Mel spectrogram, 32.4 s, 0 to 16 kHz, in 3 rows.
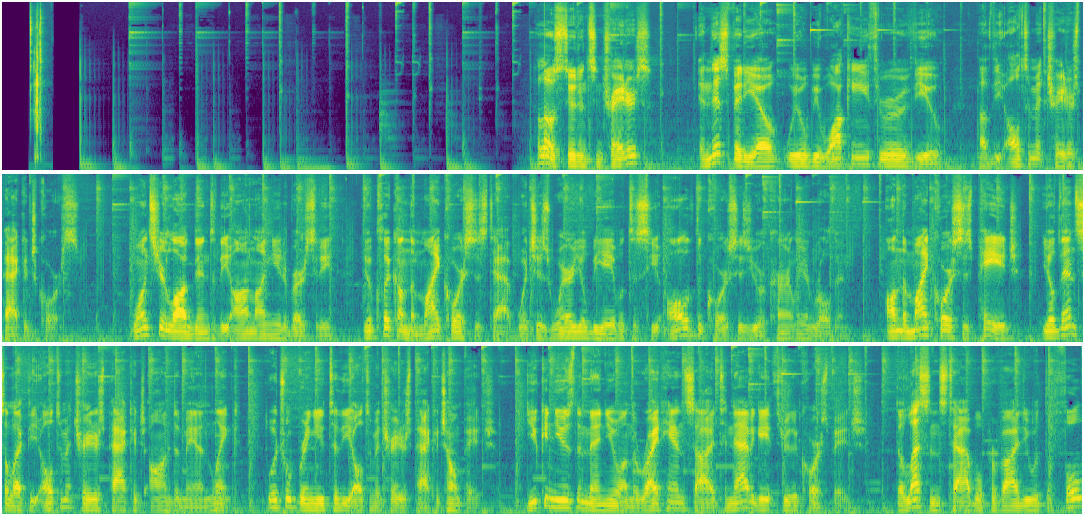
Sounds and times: Music: 0.8s - 32.4s
Speech: 5.4s - 32.4s.

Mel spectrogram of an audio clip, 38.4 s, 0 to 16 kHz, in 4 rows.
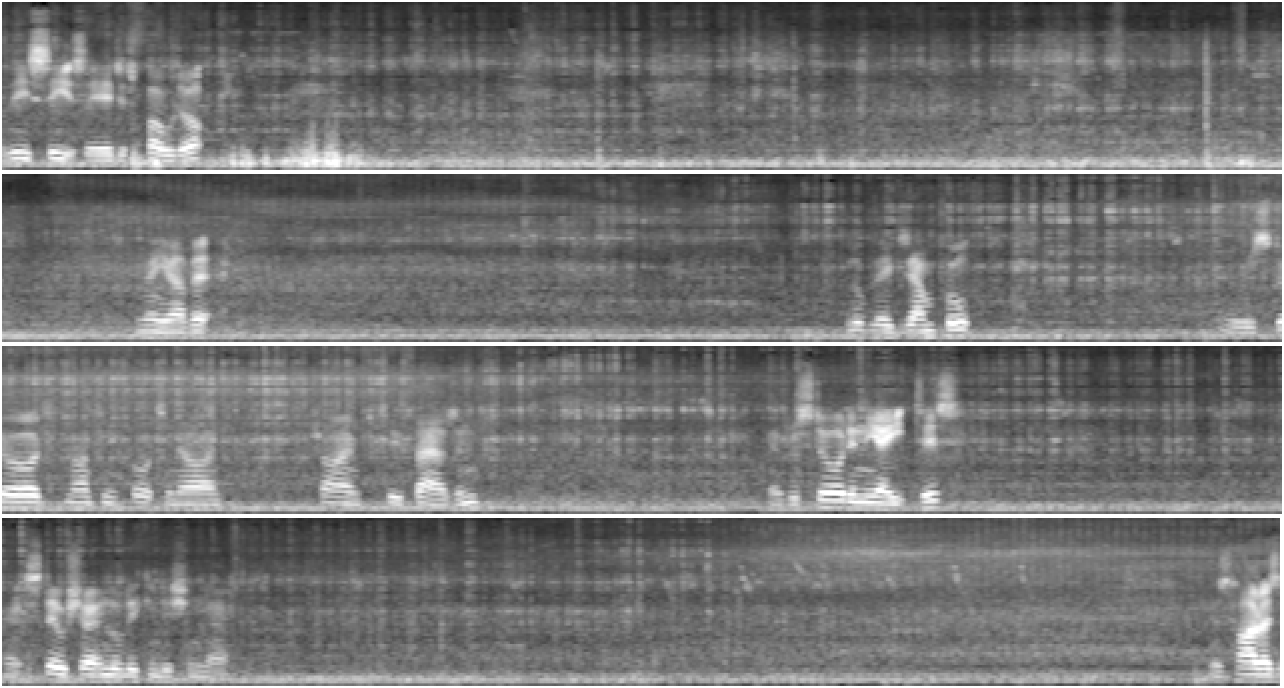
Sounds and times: Vehicle: 0.0s - 38.3s.

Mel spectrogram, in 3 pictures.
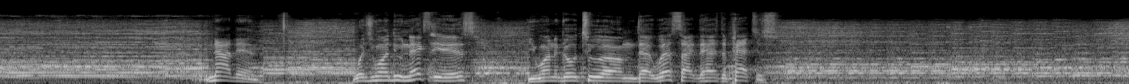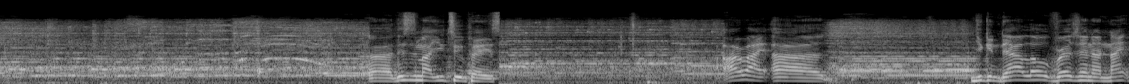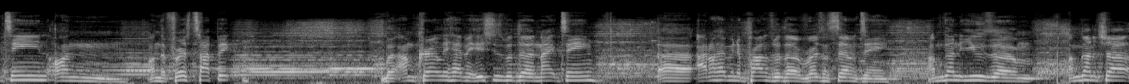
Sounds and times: Music: 0.0s - 33.8s
Speech: 2.0s - 2.6s, 3.6s - 7.8s, 15.0s - 16.3s, 18.5s - 19.6s, 21.0s - 25.1s, 26.4s - 28.6s, 29.2s - 33.8s.

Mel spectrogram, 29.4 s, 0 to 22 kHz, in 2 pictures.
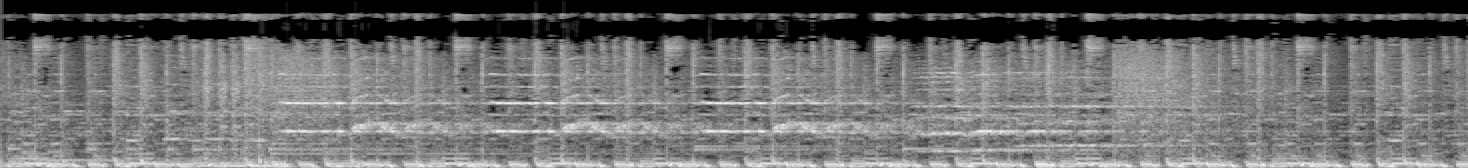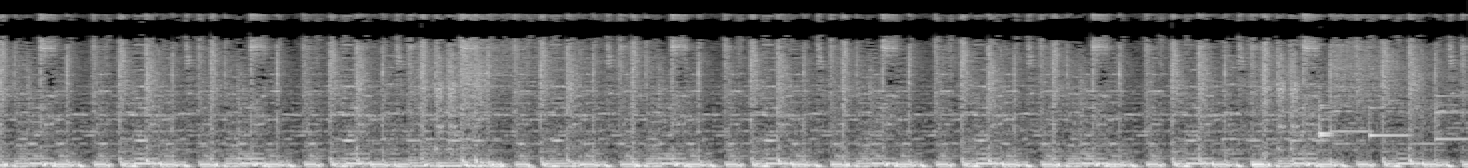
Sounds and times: Video game music: 0.0s - 29.3s.

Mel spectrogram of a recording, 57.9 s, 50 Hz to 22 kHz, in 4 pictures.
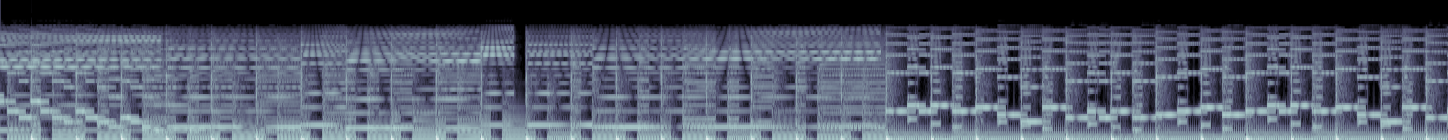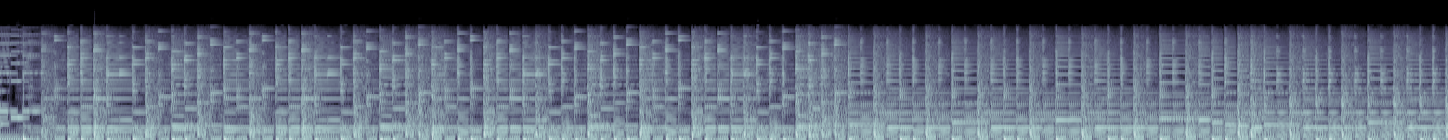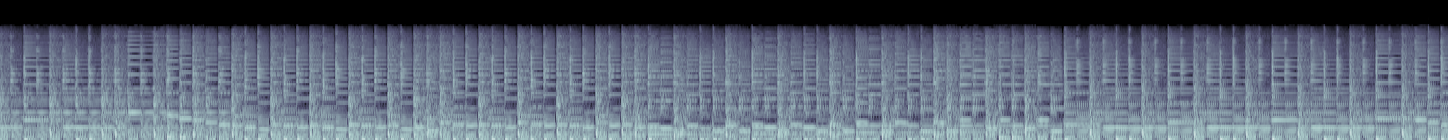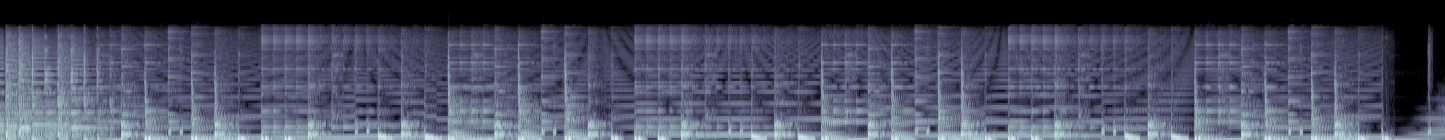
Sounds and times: Music: 0.0s - 57.8s.

